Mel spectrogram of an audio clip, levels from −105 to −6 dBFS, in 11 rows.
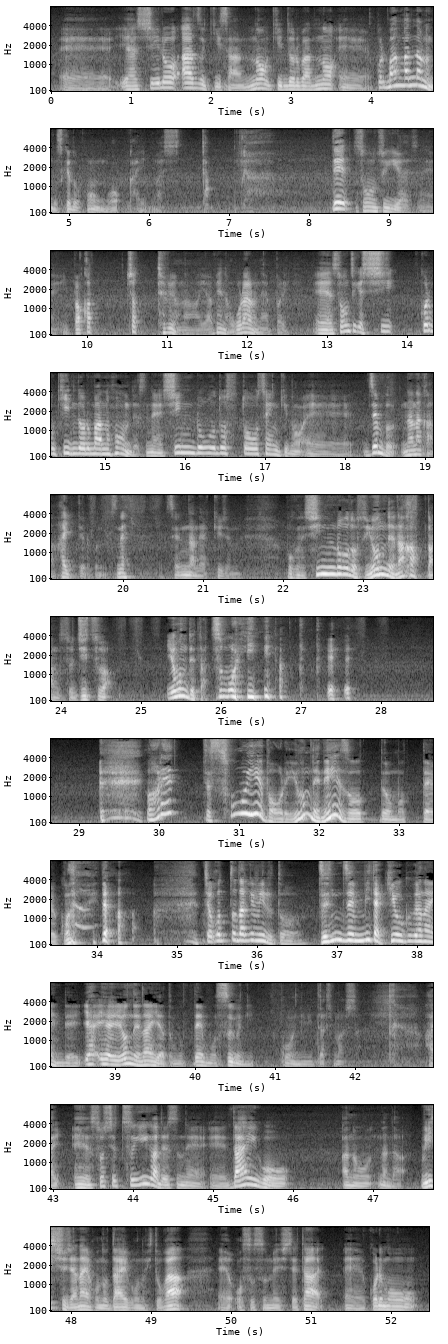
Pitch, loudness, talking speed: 120 Hz, -22 LUFS, 315 characters per minute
